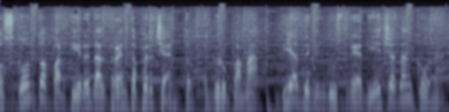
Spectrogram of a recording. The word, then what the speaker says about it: Groupama: DJ Biancorosso, Groupama, si pronuncia Groupama, di Paolo Felicetti.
